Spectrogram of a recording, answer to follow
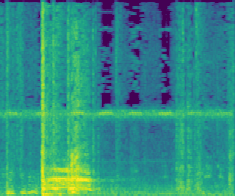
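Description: A sharp knock about half a second in, followed at once by a short single cry from a man. A faint steady high-pitched whine runs underneath.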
